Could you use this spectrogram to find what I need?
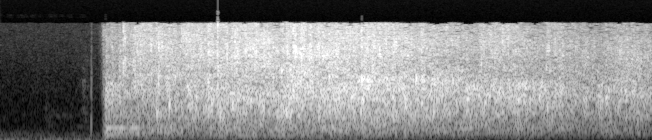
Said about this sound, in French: À l'entrée de leurs collègues de l'opposition dans l'hémicycle, tonnerre d'applaudissements des députés de la majorité.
